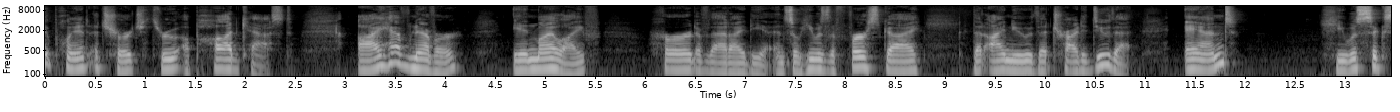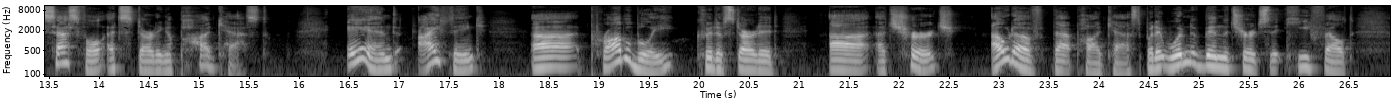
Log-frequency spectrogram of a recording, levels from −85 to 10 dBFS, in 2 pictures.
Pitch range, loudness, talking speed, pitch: 125-150 Hz, -22 LUFS, 145 wpm, 130 Hz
